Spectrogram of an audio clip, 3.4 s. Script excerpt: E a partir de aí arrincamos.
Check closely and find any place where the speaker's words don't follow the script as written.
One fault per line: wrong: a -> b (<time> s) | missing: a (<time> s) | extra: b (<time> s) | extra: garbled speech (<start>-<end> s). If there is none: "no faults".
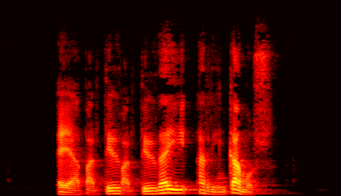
extra: partir (1.2 s)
